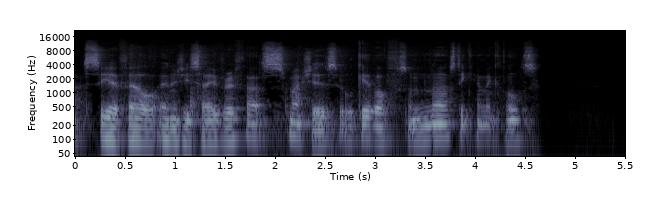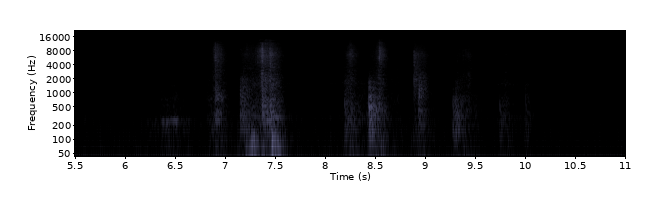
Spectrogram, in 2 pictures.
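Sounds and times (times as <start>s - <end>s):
soft rustles and knocks: 6.8s - 10.1s.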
